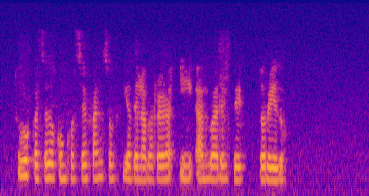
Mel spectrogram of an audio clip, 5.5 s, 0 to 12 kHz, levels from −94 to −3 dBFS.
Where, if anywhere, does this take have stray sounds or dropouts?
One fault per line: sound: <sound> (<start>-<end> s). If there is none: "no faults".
no faults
